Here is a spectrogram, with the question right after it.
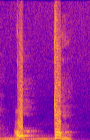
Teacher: Jadi kalau ada huruf dal bertemu tak, langsung ucapkan taknya secara sempurna, hilangkan dalnya 100%. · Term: idgham kamil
